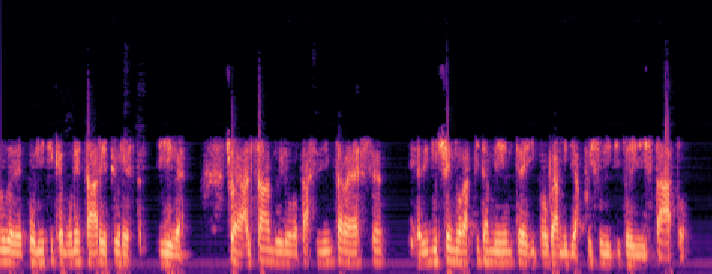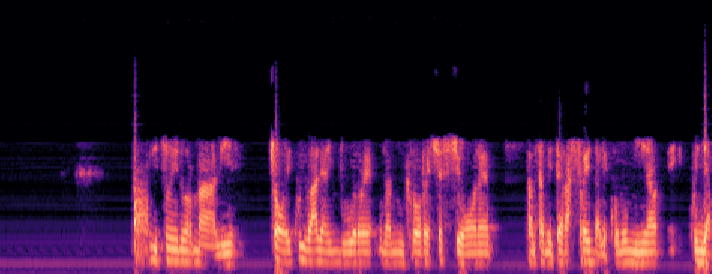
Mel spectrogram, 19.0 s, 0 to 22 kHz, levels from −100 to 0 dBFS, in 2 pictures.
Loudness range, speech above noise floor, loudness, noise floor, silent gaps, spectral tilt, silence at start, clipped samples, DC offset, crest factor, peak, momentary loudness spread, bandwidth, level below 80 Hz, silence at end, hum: 5 LU; 44 dB; -18 LUFS; -61 dBFS; none; -8 dB/octave; 0 s; under 0.1%; under 0.1%; 16 dB; -2 dBFS; 8 LU; 5.2 kHz; -54 dBFS; 0 s; 50 Hz at -50 dBFS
